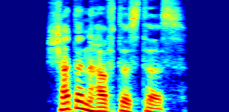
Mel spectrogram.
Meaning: strong/mixed nominative/accusative neuter singular superlative degree of schattenhaft
- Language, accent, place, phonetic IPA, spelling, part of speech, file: German, Germany, Berlin, [ˈʃatn̩haftəstəs], schattenhaftestes, adjective, De-schattenhaftestes.ogg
